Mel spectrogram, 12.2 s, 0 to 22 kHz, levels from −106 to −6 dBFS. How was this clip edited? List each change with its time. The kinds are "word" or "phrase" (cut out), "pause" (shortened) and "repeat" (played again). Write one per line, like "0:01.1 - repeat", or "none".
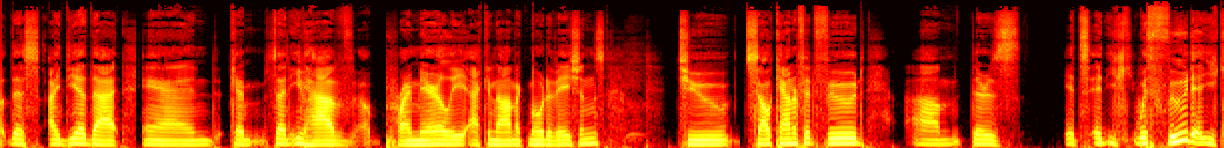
0:01.3 - word
0:02.3 - word
0:03.0 - phrase
0:07.4 - pause

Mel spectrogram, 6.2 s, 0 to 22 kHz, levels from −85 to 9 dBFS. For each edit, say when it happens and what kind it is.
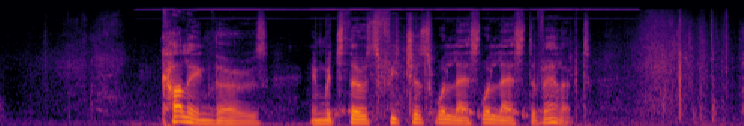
0:04.0 - repeat

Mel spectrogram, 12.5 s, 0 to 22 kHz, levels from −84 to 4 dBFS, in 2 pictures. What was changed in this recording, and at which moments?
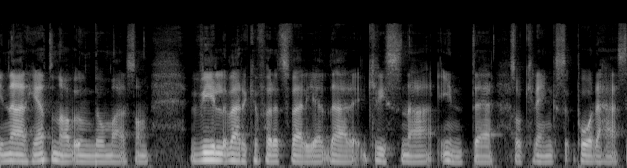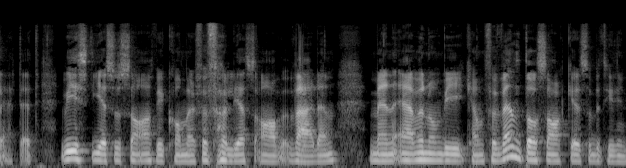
0:05.1 - word

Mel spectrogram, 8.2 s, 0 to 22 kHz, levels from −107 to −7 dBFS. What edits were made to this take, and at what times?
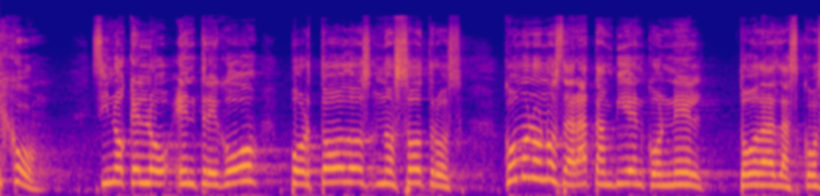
none

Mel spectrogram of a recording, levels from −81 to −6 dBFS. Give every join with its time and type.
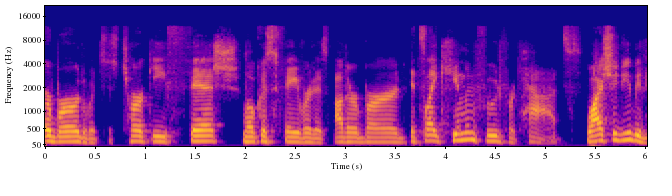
none

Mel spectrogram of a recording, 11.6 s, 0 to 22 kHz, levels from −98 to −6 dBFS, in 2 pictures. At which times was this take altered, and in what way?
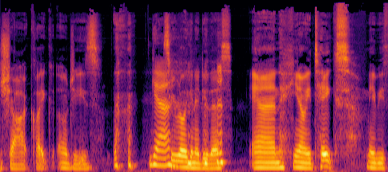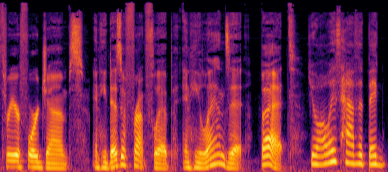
0:07.1 - pause

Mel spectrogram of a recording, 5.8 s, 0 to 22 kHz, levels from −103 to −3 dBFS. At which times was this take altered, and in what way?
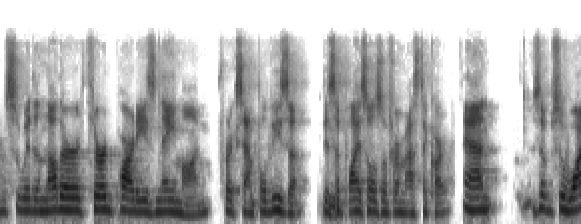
0:02.1 - pause
0:03.1 - pause
0:04.5 - pause

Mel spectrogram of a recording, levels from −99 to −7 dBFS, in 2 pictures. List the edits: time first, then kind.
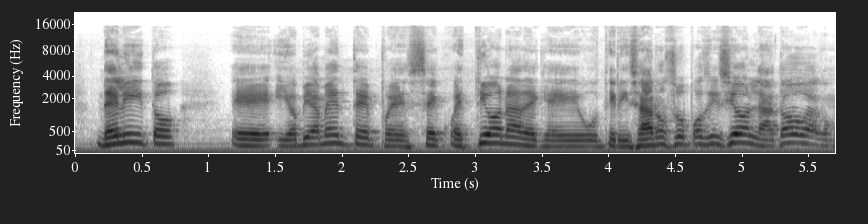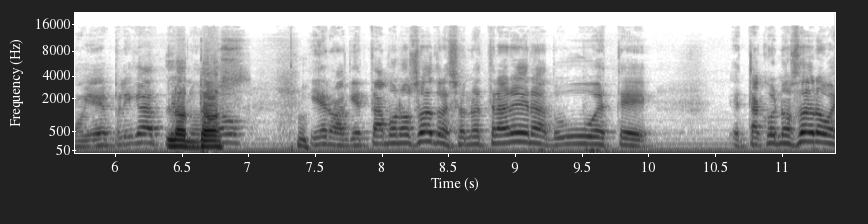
none

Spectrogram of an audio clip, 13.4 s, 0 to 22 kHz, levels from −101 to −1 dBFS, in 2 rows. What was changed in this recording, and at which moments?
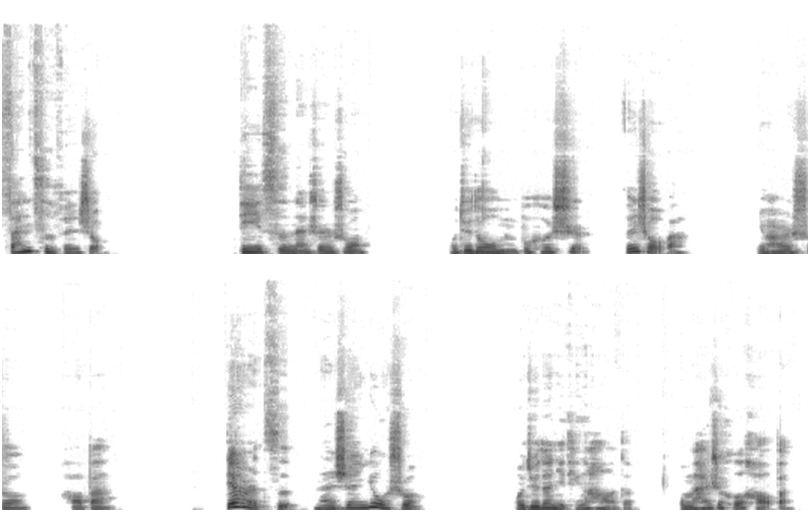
none

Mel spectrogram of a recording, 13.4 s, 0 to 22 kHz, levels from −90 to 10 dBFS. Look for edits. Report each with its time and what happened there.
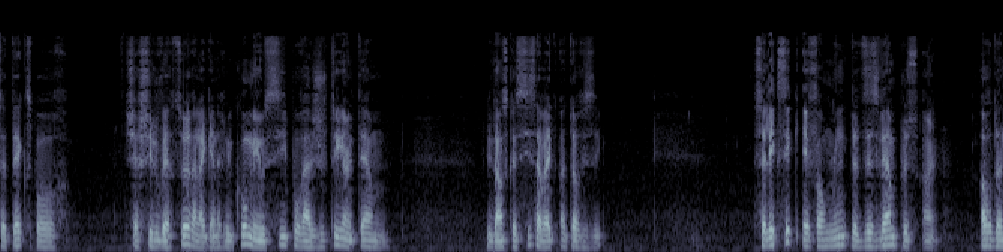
none

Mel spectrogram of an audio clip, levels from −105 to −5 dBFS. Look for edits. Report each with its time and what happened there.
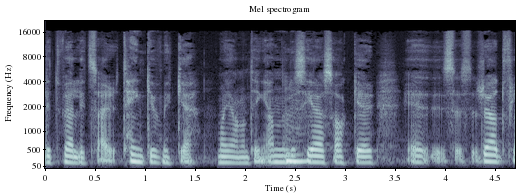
0:01.1 - word
0:01.7 - word

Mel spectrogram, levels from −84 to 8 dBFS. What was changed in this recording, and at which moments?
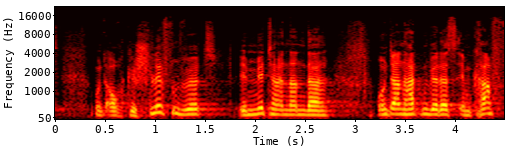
0:01.7 - pause

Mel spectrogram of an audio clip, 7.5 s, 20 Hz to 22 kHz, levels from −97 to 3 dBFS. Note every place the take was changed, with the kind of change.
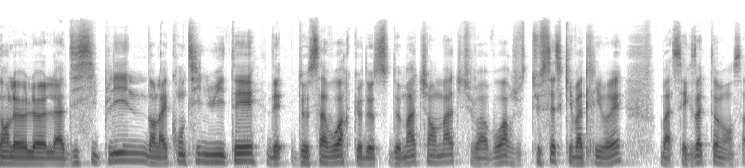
none

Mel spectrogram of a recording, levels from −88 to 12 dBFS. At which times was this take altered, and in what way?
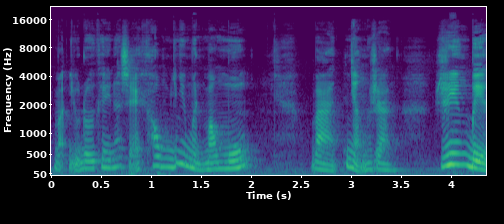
0:01.2 - word
0:02.9 - word

